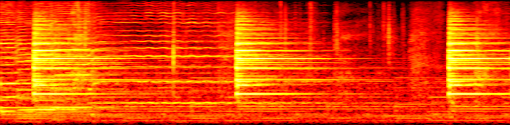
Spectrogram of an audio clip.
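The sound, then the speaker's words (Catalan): A church bell in a tower, rung by pulling its rope: three loud, resonant strokes a few seconds apart, each ringing out richly and slowly fading before the next. “en Jaume es treu l'abric, aferra ben amunt la corda de la campana i es tira cap avall.”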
